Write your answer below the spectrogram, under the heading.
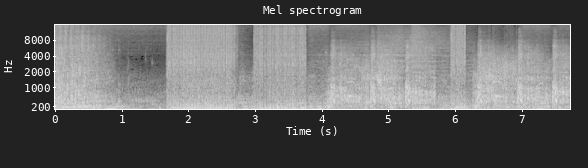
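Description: Bursts of gunfire sound effects, with machine-gun-like volleys and booms, over background music.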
